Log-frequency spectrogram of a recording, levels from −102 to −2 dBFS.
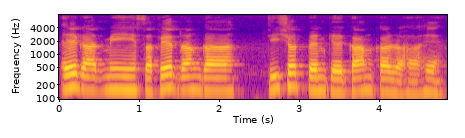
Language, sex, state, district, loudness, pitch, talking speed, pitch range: Hindi, male, Arunachal Pradesh, Lower Dibang Valley, -14 LUFS, 150 Hz, 160 wpm, 140-155 Hz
